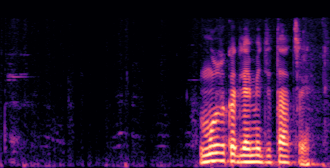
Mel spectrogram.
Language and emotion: Russian, neutral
